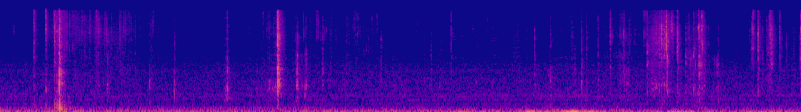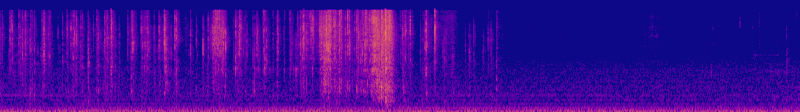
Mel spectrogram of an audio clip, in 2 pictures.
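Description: Foil trading-card pack wrapper being torn open and crinkled by hand, in several short bursts of tearing and crumpling.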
